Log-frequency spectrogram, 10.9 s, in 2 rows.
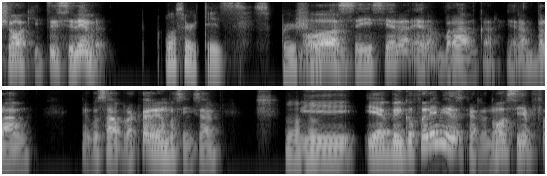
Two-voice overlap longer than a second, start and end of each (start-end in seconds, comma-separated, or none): none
